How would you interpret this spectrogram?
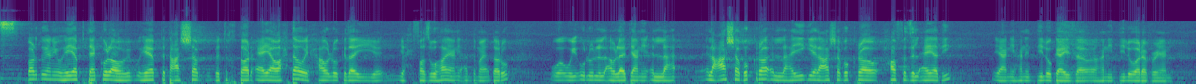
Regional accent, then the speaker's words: Washington, United States; ايوه احنا من واشنطن. لكن يعني اهم حاجه نفتكر ان احنا كلنا من امريكا

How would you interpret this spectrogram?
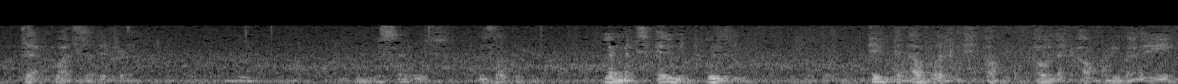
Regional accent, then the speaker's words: Egypt; moved away; فعارفين ان انا من مصر

